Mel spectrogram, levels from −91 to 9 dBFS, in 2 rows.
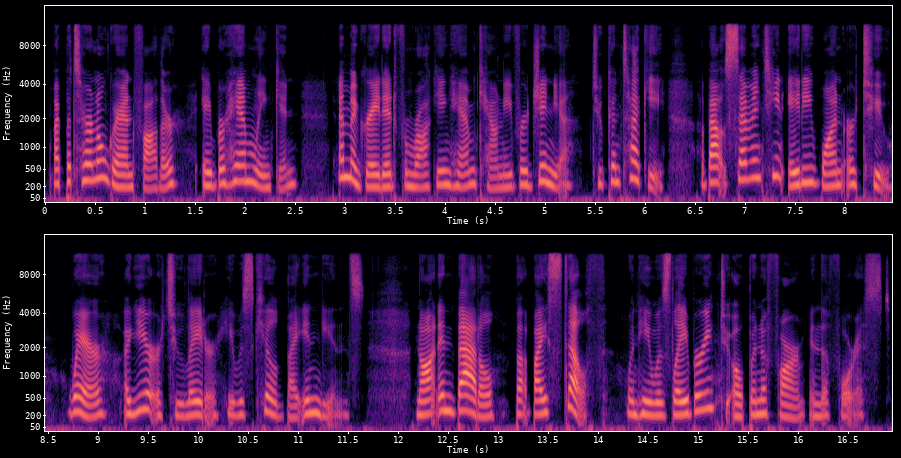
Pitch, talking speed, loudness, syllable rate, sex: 230 Hz, 160 wpm, -23 LUFS, 5.4 syllables/s, female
